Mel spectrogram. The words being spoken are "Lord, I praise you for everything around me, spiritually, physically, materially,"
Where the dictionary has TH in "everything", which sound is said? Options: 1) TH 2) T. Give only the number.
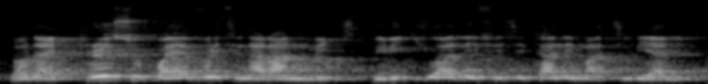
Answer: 2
